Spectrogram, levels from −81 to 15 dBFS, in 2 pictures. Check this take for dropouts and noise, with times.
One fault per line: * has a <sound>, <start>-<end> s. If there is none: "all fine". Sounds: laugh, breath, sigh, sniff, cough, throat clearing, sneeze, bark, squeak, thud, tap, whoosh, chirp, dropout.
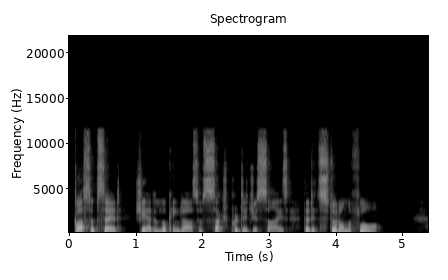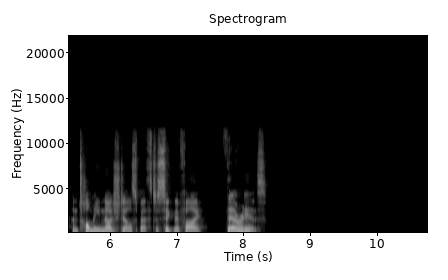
all fine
